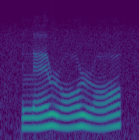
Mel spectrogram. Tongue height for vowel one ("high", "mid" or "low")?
mid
